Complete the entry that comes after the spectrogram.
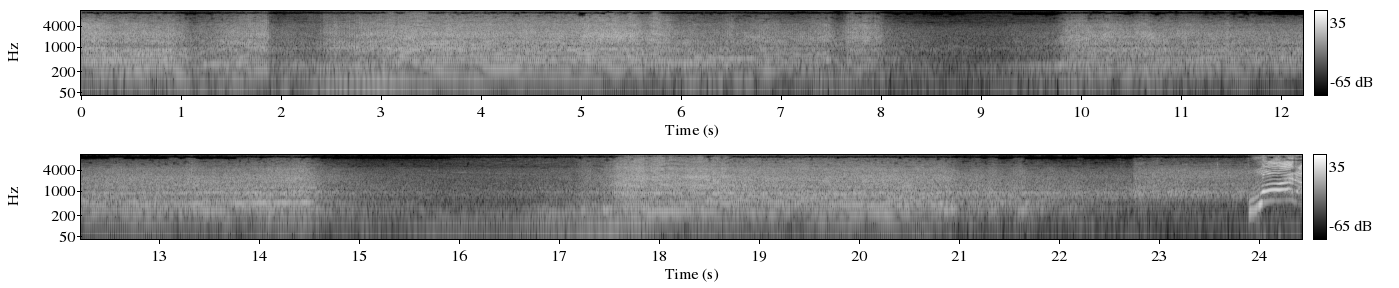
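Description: Monster Jam trucks Zombie and Gravedigger race side by side in an Anaheim stadium, their engines roaring loud and steady with revving surges and brief dips. A commentator and the crowd can be heard underneath.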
